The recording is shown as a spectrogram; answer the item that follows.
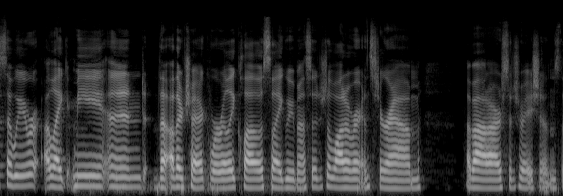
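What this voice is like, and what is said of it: Vacant airheaded girl voice. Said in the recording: “Are you doing an impression of Ari right now? You sound like Ari. ... I was just doing a girl. ... Vacant. ... Some sort of vacant brain.”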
